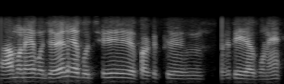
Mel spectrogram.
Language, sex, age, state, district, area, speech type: Tamil, male, 18-30, Tamil Nadu, Pudukkottai, rural, conversation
